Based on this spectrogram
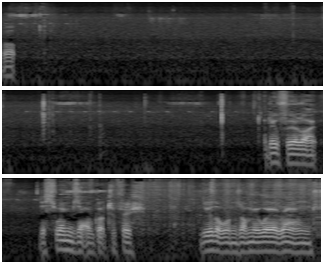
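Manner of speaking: mumbling with something in mouth. Fishing on camera and talking through the swims, mumbling with line in mouth. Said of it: "sorry I'm mumbling because I've got line in my mouth".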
